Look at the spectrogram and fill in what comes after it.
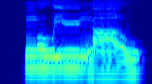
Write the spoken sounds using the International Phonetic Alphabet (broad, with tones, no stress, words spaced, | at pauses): ŋo˥wjyː˥ ŋaː˨˥w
